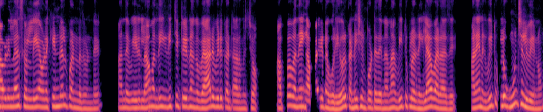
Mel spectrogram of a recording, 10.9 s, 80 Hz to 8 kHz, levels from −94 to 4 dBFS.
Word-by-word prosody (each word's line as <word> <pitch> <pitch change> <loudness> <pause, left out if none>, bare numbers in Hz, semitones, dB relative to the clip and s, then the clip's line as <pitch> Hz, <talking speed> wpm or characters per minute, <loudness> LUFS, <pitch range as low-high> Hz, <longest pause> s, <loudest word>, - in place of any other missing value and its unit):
அப்படின்லாம் 230 +2 +2
சொல்லி 220 -1 +1
அவன 215 0 +1
கிண்டல் 245 +2 +1
பண்ணது 190 -5 -2
உண்டு. 170 +1 -5 0.5
அந்த 200 0 -3
வீடுலாம் 200 +3 0
வந்து 225 0 -1
இடிச்சுட்டு 230 +1 -1
நாங்க 205 -3 -1
வேற 195 +4 +5
வீடு 225 0 +2
கட்ட 200 -2 -3
ஆரம்பிச்சோம். 180 0 -5 0.5
அப்ப 260 +7 -2
வந்து 230 0 +3
எங்க 200 -3 +1
அப்பாகிட்ட 225 0 -2
ஒரே 165 0 +2
ஒரு 240 - +2
கண்டிஷன் 210 0 0
போட்டது 195 -1 0
என்னன்னா, 185 +3 -1
வீட்டுக்குள்ளே 225 -2 0
நிலா 200 +5 +3
வராது 175 -3 0 0.4
ஆனா 195 +2 +3
எனக்கு 205 -1 -1
வீட்டுக்குள்ள 255 -1 0
ஊஞ்சல் 290 -6 +2
வேணும். 175 +1 -2
215 Hz, 175 wpm, -24 LUFS, 190-230 Hz, 0.5 s, வேற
